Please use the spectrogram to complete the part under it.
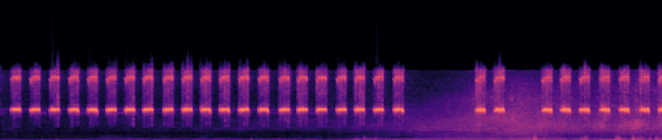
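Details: ['Daytime cricket in dry grass, steady high chirps about three per second, briefly stopping midway while a passing car swells into a rising rush of noise, then chirping resumes over the traffic.']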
